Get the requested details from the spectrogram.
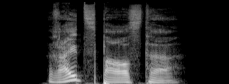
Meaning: inflection of reizbar: 1. strong/mixed nominative masculine singular superlative degree 2. strong genitive/dative feminine singular superlative degree 3. strong genitive plural superlative degree
- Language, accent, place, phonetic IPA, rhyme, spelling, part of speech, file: German, Germany, Berlin, [ˈʁaɪ̯t͡sbaːɐ̯stɐ], -aɪ̯t͡sbaːɐ̯stɐ, reizbarster, adjective, De-reizbarster.ogg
